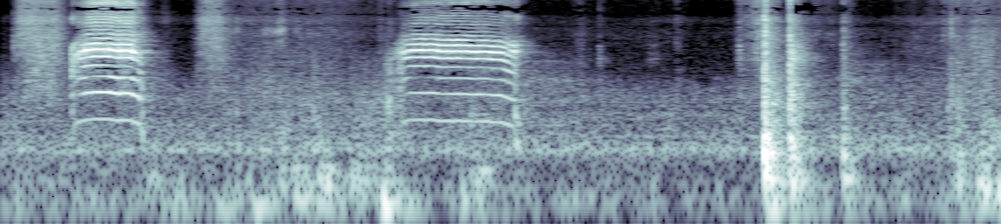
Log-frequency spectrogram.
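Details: Rescued kitten Chirol, noted for eating well and meowing often, utters two short meows about two seconds apart, each ending with a falling tail, then clicks and knocks of handling indoors.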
